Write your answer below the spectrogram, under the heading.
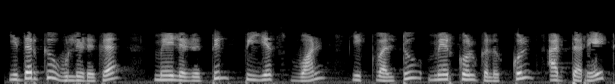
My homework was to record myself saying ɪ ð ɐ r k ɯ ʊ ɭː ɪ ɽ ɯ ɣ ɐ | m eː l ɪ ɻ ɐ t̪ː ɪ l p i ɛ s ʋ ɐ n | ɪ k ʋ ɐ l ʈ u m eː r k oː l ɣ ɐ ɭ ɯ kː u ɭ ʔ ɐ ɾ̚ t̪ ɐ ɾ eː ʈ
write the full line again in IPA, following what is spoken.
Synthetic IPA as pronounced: ɪ ð ɐ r k ɯ ʊ ɭː ɪ ɽ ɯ ɣ ɐ | m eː l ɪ ɻ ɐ t̪ː ɪ l p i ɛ s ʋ ɐ n | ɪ k ʋ ɐ l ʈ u m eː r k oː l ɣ ɐ ɭ ɯ kː ɯ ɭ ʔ ɐ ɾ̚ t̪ ɐ ɾ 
